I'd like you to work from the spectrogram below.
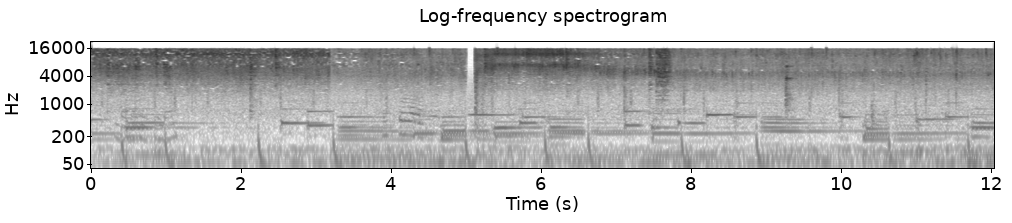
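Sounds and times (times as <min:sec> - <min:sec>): background music: 0:00.0 - 0:12.0
food sizzling in hot oil: 0:00.0 - 0:12.0.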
